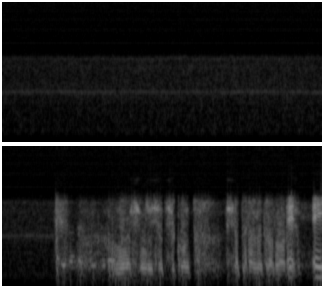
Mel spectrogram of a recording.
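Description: Faint hiss of an open radio link with a thin steady tone, then, a little past halfway, a voice over the link that sounds thin and narrow, like a telephone line: mission-control flight communications.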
